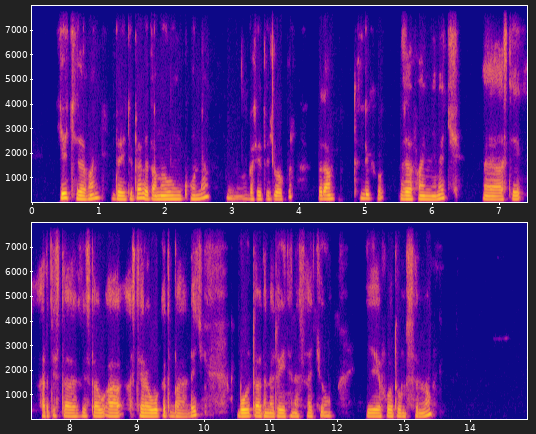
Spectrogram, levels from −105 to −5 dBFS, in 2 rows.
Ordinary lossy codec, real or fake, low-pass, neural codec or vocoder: Opus, 32 kbps; real; 7.2 kHz; none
